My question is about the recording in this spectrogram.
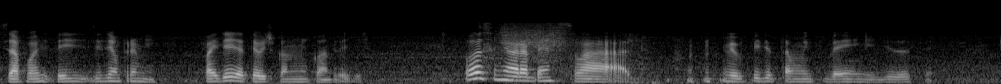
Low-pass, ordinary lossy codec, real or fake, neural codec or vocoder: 7.2 kHz; AAC, 48 kbps; real; none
